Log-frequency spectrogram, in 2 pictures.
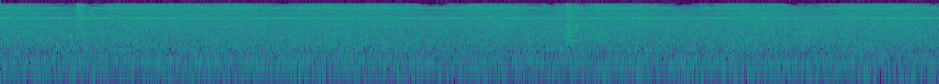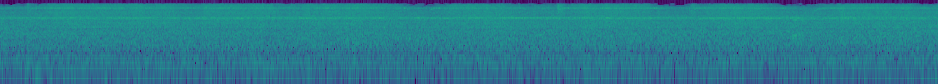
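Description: Automatic pallet stretch wrapper with a top-sheet unit running: a steady mechanical hum and hiss from its drive motors as the overhead frame moves the top film sheet over the wrapped pallet.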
